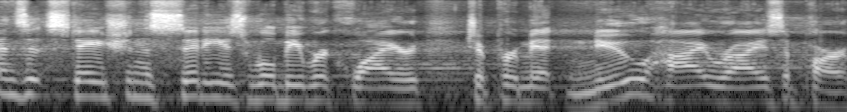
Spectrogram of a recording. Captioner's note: speaking French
